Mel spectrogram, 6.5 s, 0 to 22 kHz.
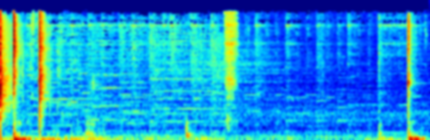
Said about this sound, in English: New clap test. Do we need a clap? Yeah. Clap number two. Do we all clap? Mm-hmm. Right. 1, 2.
